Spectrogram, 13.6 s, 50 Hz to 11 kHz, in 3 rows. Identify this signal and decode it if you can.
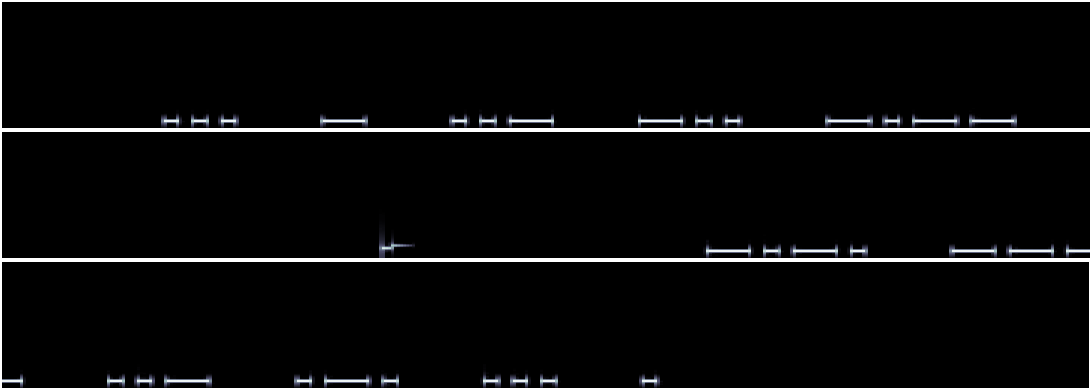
Morse code, heard as a keyed tone, about 20 wpm, spaced as for 14 wpm, 700 Hz. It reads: STUDY COURSE
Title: 2x Character Spacing - Top 500 Words - 20wpm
